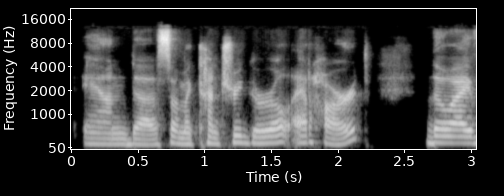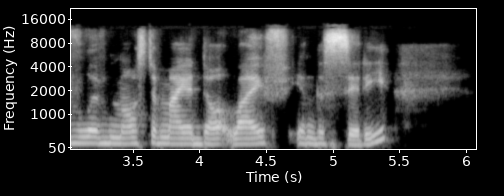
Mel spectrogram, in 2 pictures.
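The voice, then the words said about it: Minnesota accent. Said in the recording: “I'm from Minnesota, which probably everyone who's not from Minnesota has already, you know, identified my accent”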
